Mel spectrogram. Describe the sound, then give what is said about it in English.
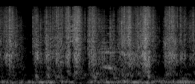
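Papers being shuffled and handled, a run of soft, crisp rustles and swishes in quick uneven bursts, fairly quiet and without voices. “shuffling papers here.”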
